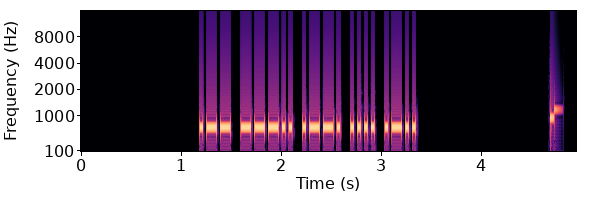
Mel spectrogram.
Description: Morse code, heard as a keyed tone, about 34 wpm, 700 Hz. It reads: W8PHL
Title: USA Call Signs - 5 Characters - 2x Character Spacing - 35wpm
